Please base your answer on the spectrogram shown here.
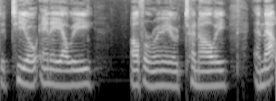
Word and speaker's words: Tonale: I think that's how you pronounce it, Tonale, Alfa Romeo Tonale.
